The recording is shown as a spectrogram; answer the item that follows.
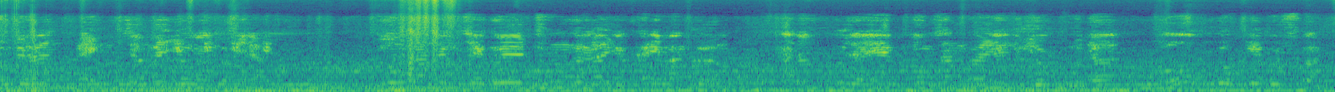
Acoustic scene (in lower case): car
